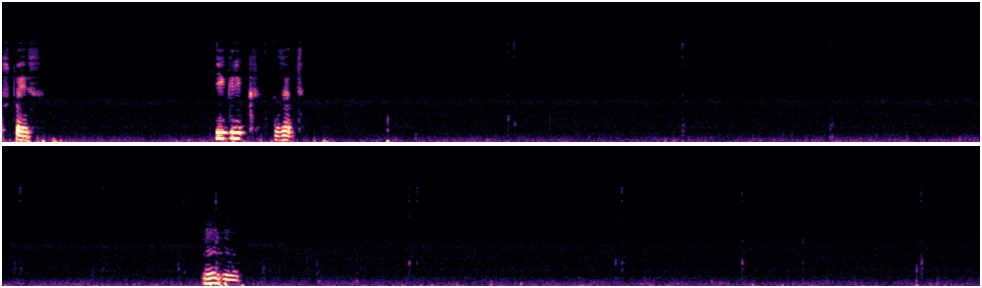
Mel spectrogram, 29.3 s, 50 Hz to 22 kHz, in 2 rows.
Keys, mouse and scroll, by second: 3.1 click, 3.9 click, 5.8 click, 7.6 click, 10.2 click, 12.3 click, 14.8 click, 16.1 click, 17.3 middle click, 17.3-17.7 scroll down 1, 18.1-18.7 scroll up 2, 18.7 middle click, 20.8 click, 21.8 click, 24.0 click, 25.8 click, 26.6 click, 28.4 click.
